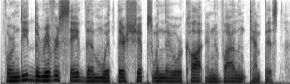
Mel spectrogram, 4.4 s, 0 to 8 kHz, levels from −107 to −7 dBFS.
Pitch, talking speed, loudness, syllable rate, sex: 120 Hz, 235 wpm, -17 LUFS, 5.6 syllables/s, male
